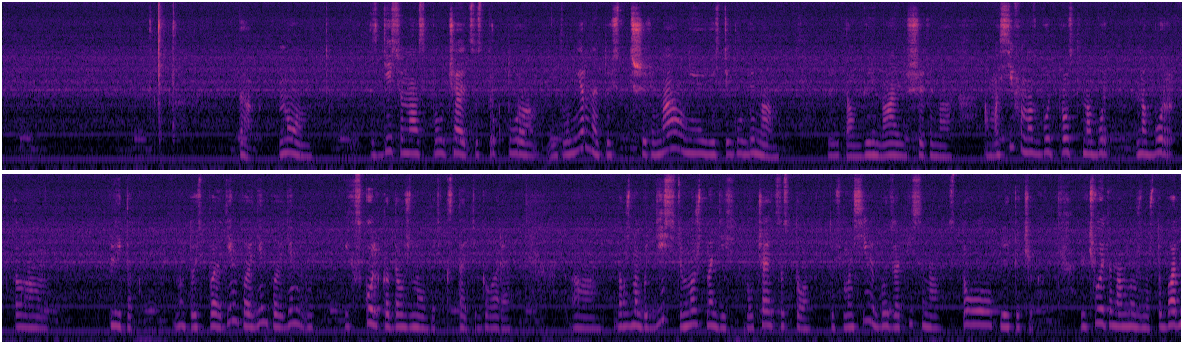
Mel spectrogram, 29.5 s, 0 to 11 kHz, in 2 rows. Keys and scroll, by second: 2.0 Return.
